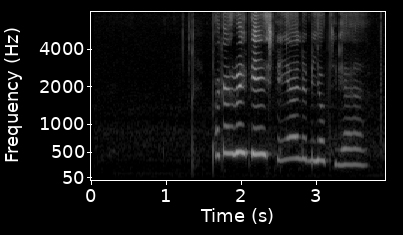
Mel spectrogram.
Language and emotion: Russian, positive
